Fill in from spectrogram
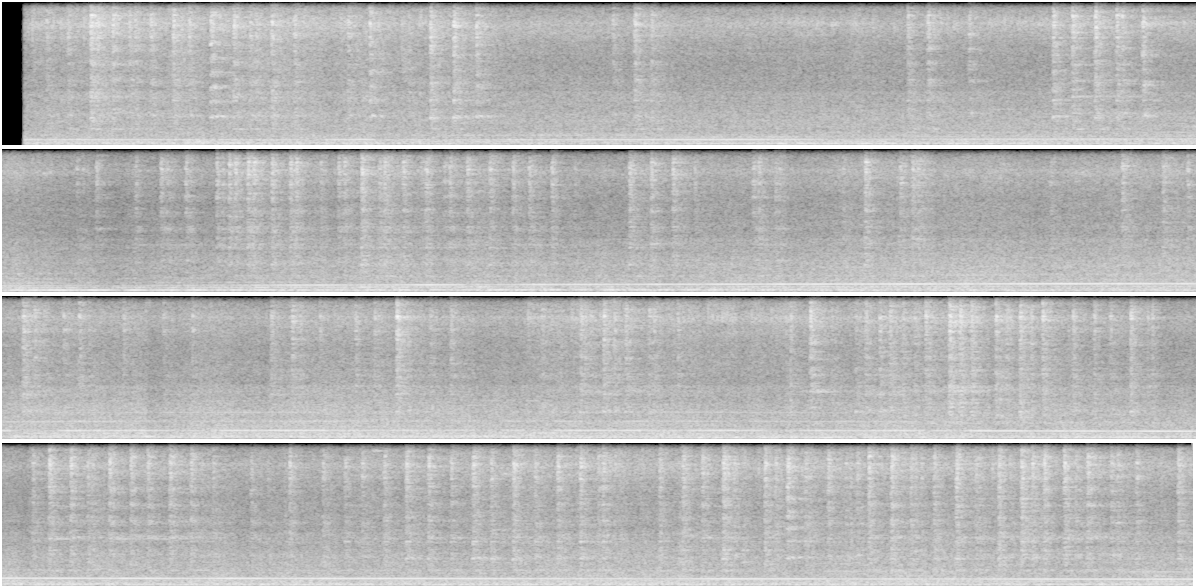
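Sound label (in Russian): звук автобуса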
